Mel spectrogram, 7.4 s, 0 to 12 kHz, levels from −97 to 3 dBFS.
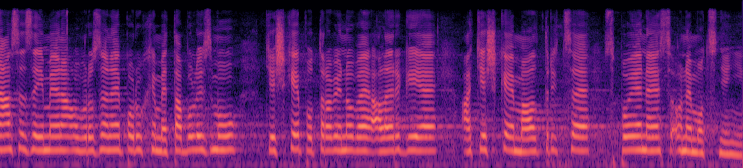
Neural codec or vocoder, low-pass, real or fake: none; 9.9 kHz; real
